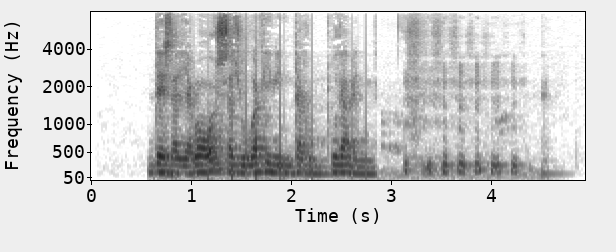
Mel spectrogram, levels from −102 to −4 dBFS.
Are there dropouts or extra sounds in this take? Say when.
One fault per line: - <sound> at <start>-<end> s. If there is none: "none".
- laugh at 2.9-4.4 s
